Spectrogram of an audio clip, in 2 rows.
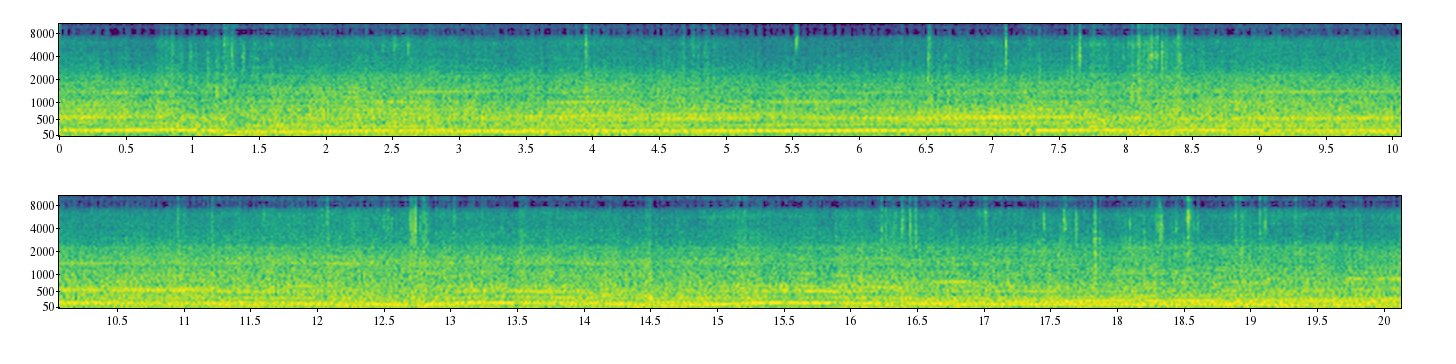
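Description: Stock Peugeot 206 1.6-litre four-cylinder engine under hard driving, heard loud from inside the cabin. It holds high revs, steps down in pitch about a second in, dips twice and climbs back past the middle, and rises again near the end.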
